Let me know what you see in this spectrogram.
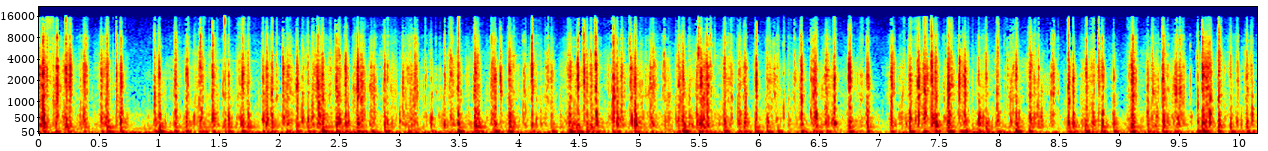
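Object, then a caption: Plastic computer keyboard. A black plastic large-print computer keyboard with large yellow plastic keycaps printed in black, lying on a fur rug, is typed on with fingertips and long painted nails. A steady stream of quick, bright plastic clicks and taps runs throughout, each keystroke dying away almost instantly, with brief lulls near the one-second and seven-second marks.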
